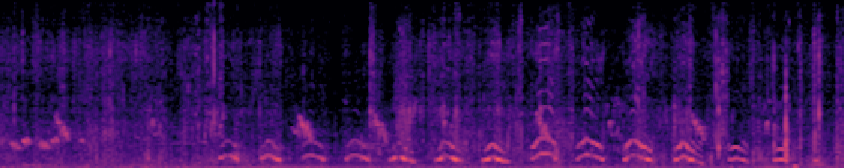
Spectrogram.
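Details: Cavalier King Charles Spaniel puppies sitting in a flower basket give high, thin whimpers. Each whine arches up and then falls, and they come in a quick run of about three per second, with light rustling in the background.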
